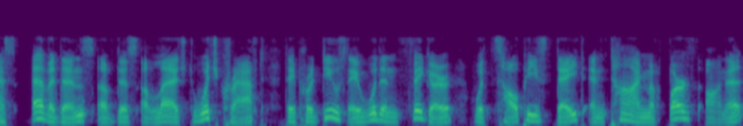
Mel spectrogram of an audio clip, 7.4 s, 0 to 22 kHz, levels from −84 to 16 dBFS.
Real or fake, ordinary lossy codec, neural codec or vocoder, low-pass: fake; AAC, 48 kbps; vocoder, 44.1 kHz, 128 mel bands every 256 samples, BigVGAN v2; 7.2 kHz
